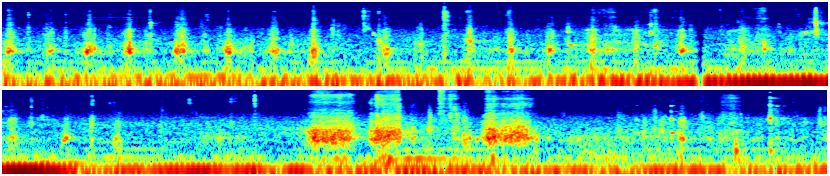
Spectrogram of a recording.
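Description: Close-miked eating: rhythmic chewing of noodles and soup toppings, about three to four chews a second, with a few loud breathy bursts about two-thirds of the way through.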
